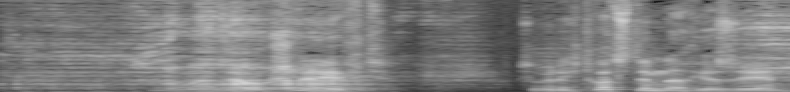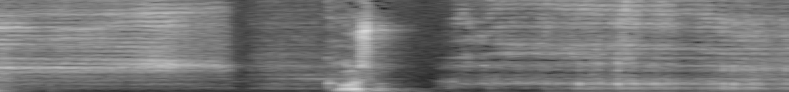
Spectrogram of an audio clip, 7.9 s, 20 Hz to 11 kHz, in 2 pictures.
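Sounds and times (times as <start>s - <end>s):
loud rasping snore: 0.0s - 1.4s, 6.2s - 7.8s
speech: 0.8s - 2.0s, 2.6s - 4.1s, 5.6s - 6.0s.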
